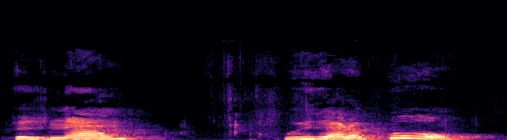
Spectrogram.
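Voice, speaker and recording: A woman's voice: sits high, slow. A young woman vlogger chatting casually while eating, her mouth full of soup. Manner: relaxed, rambling, talking while eating. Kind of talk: casual mukbang chat.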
